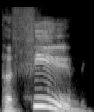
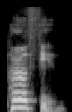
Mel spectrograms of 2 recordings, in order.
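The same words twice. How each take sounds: First: The stress is on the second syllable. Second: The stress is on the first syllable. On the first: It means to give out a scent. "And perfume is the verb" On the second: It names a scented substance. "The noun is stressed on the first syllable"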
